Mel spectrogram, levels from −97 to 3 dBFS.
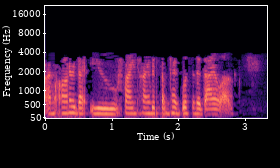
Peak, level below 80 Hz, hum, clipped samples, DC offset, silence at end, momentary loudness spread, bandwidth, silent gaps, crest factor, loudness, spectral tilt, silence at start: -8 dBFS; -56 dBFS; none; under 0.1%; under 0.1%; 0.5 s; 4 LU; 4 kHz; none; 14 dB; -23 LUFS; -5 dB/octave; 0 s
